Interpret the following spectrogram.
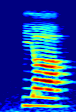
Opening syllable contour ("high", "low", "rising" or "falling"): high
